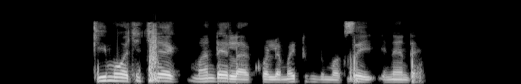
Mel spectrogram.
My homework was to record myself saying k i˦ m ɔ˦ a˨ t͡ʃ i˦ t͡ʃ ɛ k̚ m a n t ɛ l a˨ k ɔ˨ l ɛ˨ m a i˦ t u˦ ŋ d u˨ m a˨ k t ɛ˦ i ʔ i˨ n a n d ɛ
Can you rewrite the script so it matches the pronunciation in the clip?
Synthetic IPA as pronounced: k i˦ m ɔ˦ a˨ t͡ʃ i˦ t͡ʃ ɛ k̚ m a n d ɛ l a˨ k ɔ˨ l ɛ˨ m a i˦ t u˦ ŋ d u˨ m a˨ k s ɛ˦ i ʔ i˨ n ɛ n d ɛ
